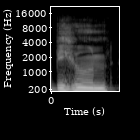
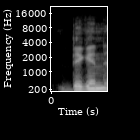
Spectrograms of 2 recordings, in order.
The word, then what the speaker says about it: Bigun: Her last name, even though it's pronounced Bigun, or at least that's how I pronounce it, it's spelled Bigun. So Anastasia, probably Bigun is probably how it's pronounced. Most people will say Bigun.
